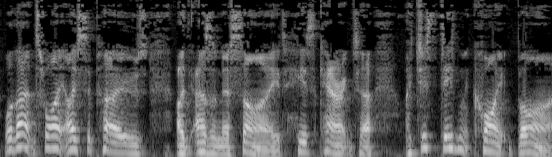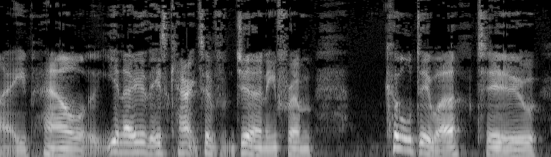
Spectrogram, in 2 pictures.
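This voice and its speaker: A man's voice: medium pitch, very animated, slow. A man co-hosting a film podcast, chatting casually and hesitantly as he thinks his opinions through aloud.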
